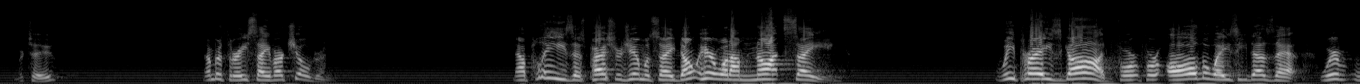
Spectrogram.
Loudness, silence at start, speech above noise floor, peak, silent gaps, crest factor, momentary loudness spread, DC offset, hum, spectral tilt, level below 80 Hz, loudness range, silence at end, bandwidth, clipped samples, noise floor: -20 LUFS; 0.3 s; 42 dB; -6 dBFS; none; 16 dB; 16 LU; under 0.1%; 60 Hz at -65 dBFS; -5 dB/octave; -64 dBFS; 10 LU; 0 s; 12 kHz; under 0.1%; -62 dBFS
